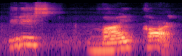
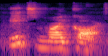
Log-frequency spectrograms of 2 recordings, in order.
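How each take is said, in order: First: "It is" is said as two full words. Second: "It is" is contracted to one syllable.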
